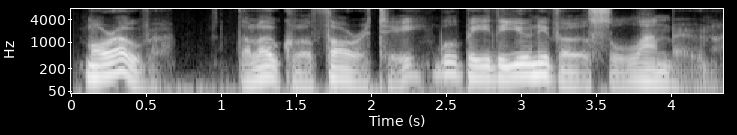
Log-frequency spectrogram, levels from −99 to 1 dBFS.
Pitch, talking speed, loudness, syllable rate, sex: 105 Hz, 125 wpm, -17 LUFS, 5.5 syllables/s, male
